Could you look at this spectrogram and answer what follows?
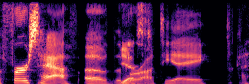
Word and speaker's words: Baratie: is only the first half of the yes, Baratier look, I said it right.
